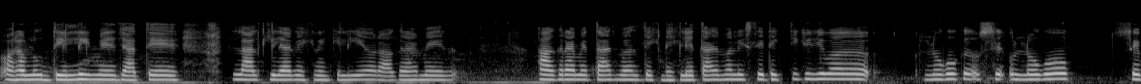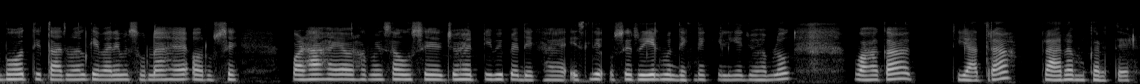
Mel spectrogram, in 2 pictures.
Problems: none marked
